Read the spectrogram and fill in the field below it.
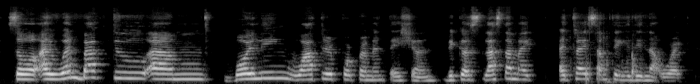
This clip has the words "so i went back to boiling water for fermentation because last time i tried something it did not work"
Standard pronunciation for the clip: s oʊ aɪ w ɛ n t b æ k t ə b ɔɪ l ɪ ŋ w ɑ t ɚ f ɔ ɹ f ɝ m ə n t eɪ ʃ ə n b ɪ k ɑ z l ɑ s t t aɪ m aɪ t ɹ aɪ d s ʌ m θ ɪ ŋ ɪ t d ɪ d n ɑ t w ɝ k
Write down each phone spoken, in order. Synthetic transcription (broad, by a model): s oʊ aɪ w ɛ n t b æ k t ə b ɔɪ l ɪ ŋ w ɑ t ɚ p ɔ ɹ p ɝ m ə n t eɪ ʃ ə n b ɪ k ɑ s l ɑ s t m aɪ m aɪ t ɹ aɪ d s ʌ m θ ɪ ŋ ɪ t d ɪ d n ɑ t w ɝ k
